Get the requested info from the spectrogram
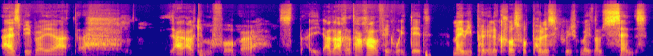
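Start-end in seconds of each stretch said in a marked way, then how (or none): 1.0-4.0 soft breathy mumble, out of energy; half-whispered, giving up; deflated whisper. Real, not acted. Co-host whispering a grudging rating for Aspie.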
